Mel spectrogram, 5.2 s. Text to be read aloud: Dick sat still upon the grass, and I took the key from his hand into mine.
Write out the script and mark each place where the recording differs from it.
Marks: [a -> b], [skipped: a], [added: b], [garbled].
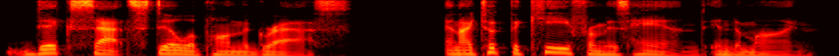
Dick sat still upon the grass, and I took the key from his hand into mine.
